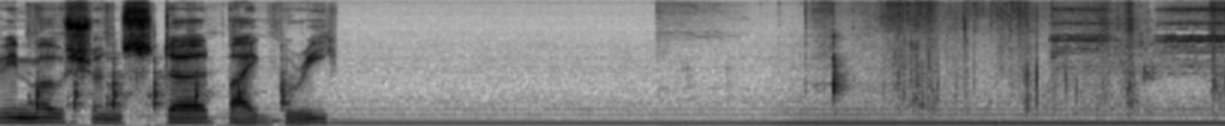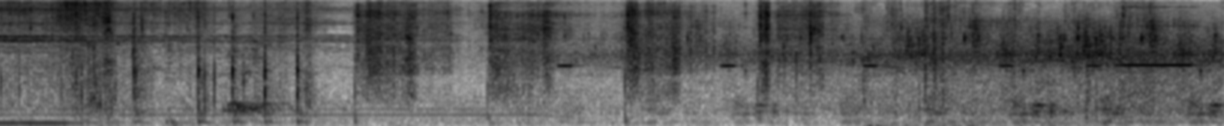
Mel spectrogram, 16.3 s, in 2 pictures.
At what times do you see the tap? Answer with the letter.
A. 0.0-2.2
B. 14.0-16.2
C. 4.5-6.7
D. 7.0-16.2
D.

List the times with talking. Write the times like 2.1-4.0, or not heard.
0.0-2.2.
